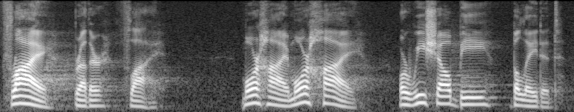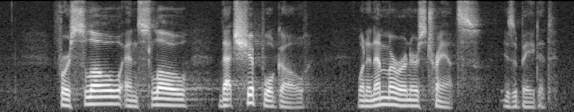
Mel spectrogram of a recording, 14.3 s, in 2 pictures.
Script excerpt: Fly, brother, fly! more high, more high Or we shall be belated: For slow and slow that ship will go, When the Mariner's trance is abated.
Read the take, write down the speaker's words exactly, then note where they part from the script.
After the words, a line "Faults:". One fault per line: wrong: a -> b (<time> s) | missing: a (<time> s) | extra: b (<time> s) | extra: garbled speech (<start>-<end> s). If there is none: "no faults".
Fly, brother, fly! more high, more high Or we shall be belated: For slow and slow that ship will go, When an Mariner's trance is abated.
Faults:
wrong: the -> an (11.8 s)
